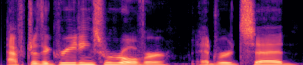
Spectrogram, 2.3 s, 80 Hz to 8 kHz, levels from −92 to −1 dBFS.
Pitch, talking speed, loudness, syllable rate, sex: 145 Hz, 185 wpm, -17 LUFS, 5.9 syllables/s, male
